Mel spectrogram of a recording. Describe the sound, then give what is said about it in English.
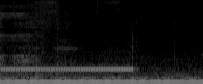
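A telephone call being dialed and ringing on the line: a steady, fairly low tone holds for about two seconds, then stops, with faint clicks and a low hum underneath, all quiet. “Dial him up.”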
